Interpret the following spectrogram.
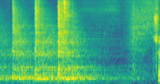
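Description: A power tool hammering rapidly and continuously for nearly two seconds, fading near the end.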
